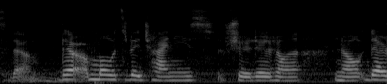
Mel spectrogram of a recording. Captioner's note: speaking Chinese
